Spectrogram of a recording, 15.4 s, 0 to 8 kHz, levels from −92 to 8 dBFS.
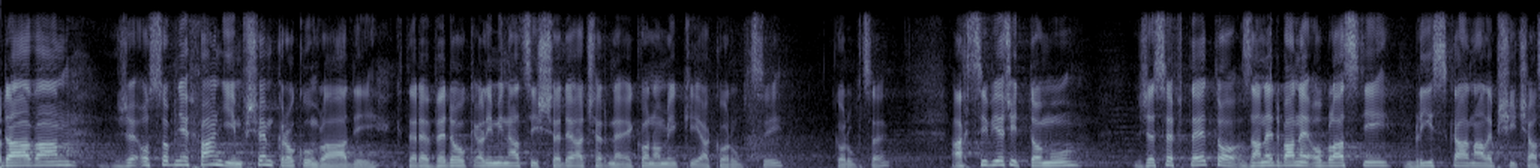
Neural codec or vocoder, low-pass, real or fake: none; 7.2 kHz; real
